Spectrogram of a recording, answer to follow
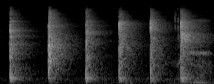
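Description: A person's hand claps, six sharp claps at an even pace of about three a second.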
